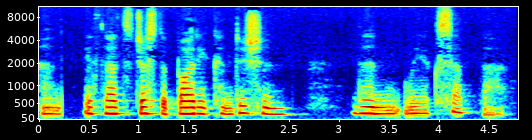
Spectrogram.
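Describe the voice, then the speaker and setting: Woman, meditation teacher, soft husky breathy voice, heavy creak, unhurried, gentle, deliberate short phrases. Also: mid-range voice, flat delivery, low-quality recording. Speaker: Buddhist nun, meditation teacher. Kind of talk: guided meditation instruction.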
